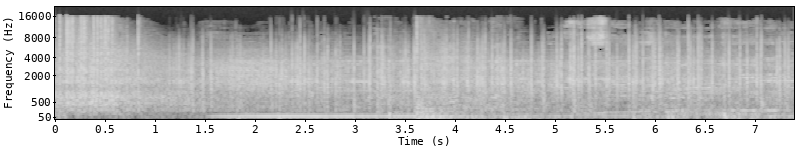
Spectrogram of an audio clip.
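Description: Fireworks display: many shells bursting and crackling in quick succession, with music playing underneath.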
